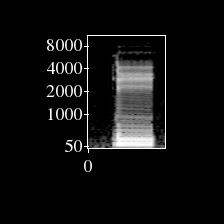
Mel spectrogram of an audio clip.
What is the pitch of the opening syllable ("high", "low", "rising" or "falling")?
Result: high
